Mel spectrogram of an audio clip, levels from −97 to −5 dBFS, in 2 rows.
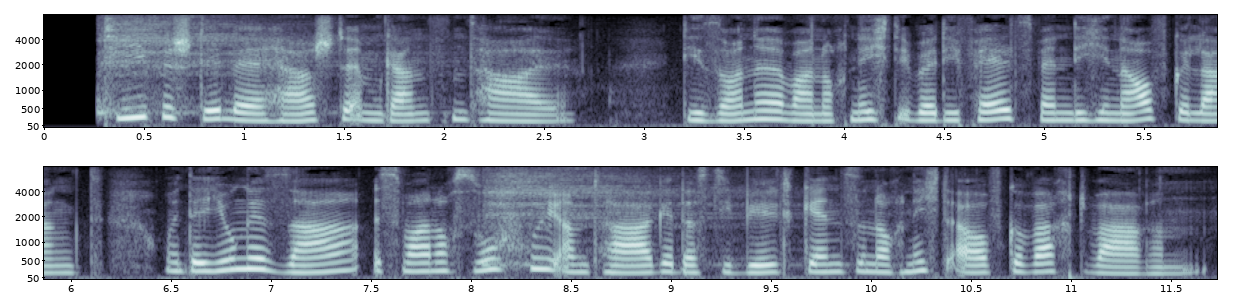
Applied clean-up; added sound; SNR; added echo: none; Crash cymbal; 17 dB; none.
